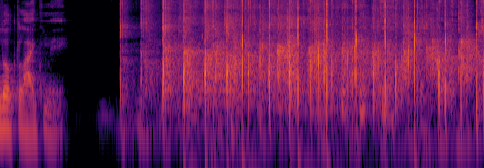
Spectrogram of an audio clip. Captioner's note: applause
